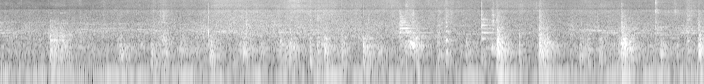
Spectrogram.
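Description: Egg noodles are stirred with tomato sauce in a hot pan, giving a steady sizzle broken by repeated scraping and clinking strokes of a utensil against the pan, close up, with no talk.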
